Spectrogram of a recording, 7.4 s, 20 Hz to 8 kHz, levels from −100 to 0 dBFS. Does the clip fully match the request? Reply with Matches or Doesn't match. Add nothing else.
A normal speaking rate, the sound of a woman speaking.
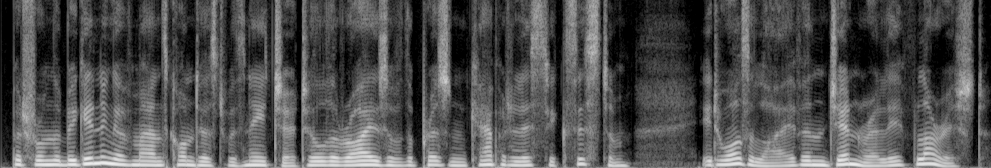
Matches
